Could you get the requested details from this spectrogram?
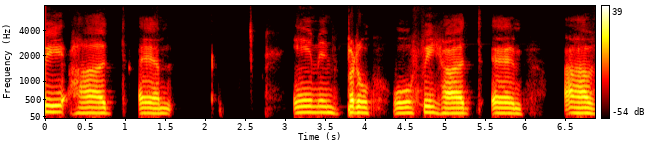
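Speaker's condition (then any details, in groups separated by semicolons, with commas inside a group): Cerebral palsy; unable to walk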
